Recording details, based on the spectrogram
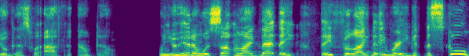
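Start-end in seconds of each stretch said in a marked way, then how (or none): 0.0-1.2 gossipy, low, hushed half-whisper. Explaining how half-whispering hooks people, demonstrating an opener: half-whisper. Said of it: "When I whisper".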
